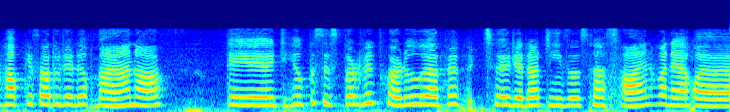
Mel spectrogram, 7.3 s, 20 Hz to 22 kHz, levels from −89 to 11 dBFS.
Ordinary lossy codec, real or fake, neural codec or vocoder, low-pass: none; fake; codec, 16 kHz, 0.5 kbps, X-Codec, WavLM features, trained on Multilingual LibriSpeech; none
